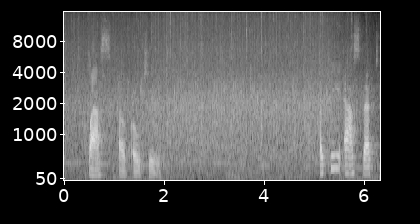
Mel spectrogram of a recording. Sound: applause

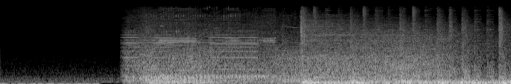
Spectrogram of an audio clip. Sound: traffic noises

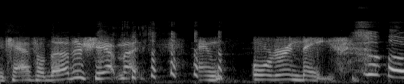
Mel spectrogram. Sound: laughter

